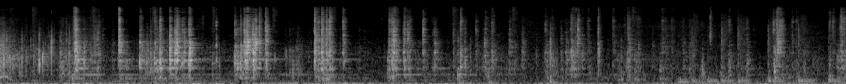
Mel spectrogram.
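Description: Irregular knocks, clicks and rattles of people climbing the fold-out metal steps into a truck camper and moving around inside it, with a faint steady hum underneath.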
